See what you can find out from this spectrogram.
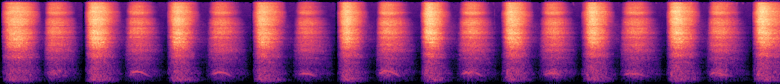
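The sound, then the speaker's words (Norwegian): Deep breaths in and out during the final round of a guided breathing exercise, repeated many times in a steady, even rhythm. Each breath is a loud, airy rush, with no talk. “Vi puster dypt inn.”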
